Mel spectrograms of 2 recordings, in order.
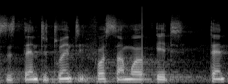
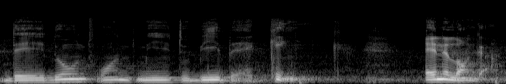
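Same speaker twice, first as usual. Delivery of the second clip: very slow, weighted scripture reading; 5 semitones lower, slower than usual. Shown as a demonstration. Preacher rereads God's words to the congregation, very slowly. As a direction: draw each word out slowly. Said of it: "Let me read this slowly".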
